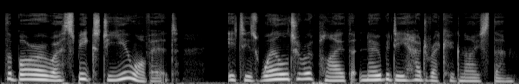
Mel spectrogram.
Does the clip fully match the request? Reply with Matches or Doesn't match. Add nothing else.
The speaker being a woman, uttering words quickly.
Matches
